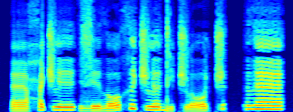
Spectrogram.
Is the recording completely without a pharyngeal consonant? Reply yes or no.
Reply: no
